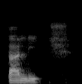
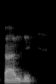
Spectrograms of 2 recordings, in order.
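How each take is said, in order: First: The name ends with a soft 'ch' sound. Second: The name ends with a hard 'k' sound. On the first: The speaker calls it wrong. "También a veces se le pronuncia Talich" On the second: The speaker calls it right. "es más bien Talik"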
